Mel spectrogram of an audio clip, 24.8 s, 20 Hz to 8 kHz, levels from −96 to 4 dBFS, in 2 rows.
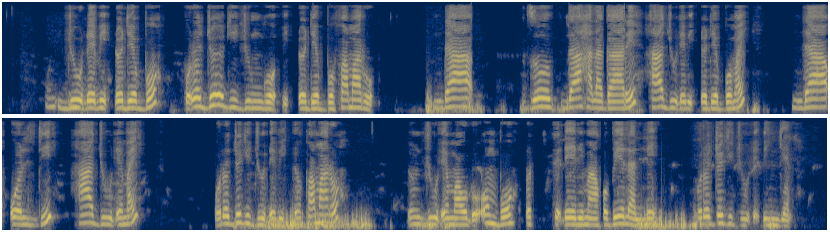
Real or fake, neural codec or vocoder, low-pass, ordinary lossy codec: real; none; 7.2 kHz; AAC, 32 kbps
